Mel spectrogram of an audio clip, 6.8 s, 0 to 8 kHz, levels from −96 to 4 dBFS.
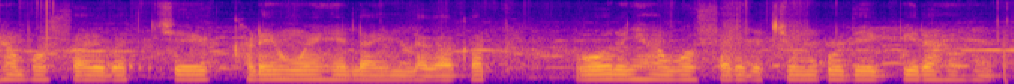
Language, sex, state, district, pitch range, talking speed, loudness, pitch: Hindi, male, Goa, North and South Goa, 115-125 Hz, 175 wpm, -23 LUFS, 120 Hz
